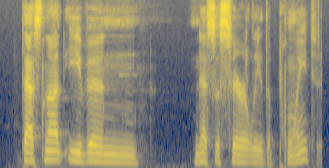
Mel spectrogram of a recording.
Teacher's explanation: And like I mentioned before, in every thought group, there's going to be one word that's stressed. So for me, the stresses are even in the first thought group and then point in the second one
